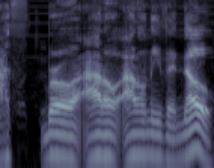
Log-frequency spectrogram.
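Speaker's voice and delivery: acted stunned, sorrowful disbelief in low, soft, pained voice. Retelling the reply of a man he phoned after bad news: imitating a sad, pained voice. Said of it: "I could hear the sadness, like the disbelief, the pain in his voice".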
